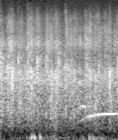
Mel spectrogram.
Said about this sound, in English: And your crew, if you're with Antioch Shoreline, just stand up. Give them a little clap.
